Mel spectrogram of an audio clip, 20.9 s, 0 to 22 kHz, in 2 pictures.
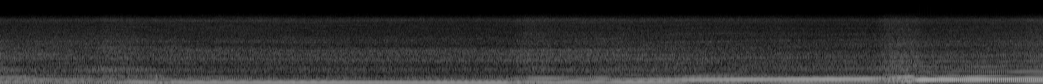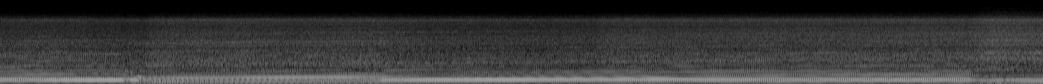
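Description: Honda Civic's 1.8-litre R18 four-cylinder engine, with an aftermarket intake and exhaust and on the stock tune, running on a chassis dyno. It holds steady speeds, with sudden changes in pitch: a rise about nine seconds in, a drop about twelve seconds in, a step up about fourteen seconds in, and a drop near the end.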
